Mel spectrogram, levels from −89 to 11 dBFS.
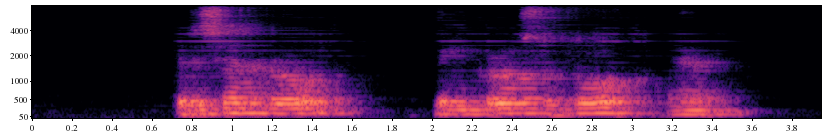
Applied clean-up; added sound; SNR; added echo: neural mask model DeepFilterNet 3.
